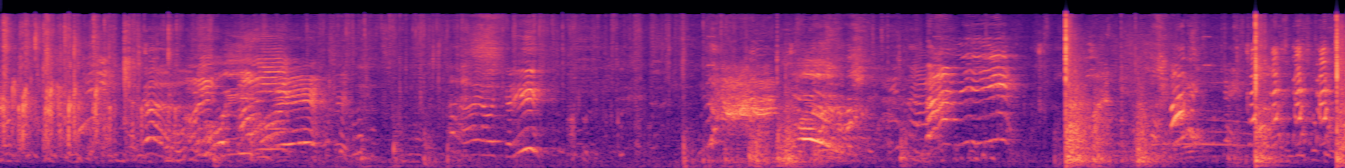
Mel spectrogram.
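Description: Spectators cheer and shout in an echoing hall.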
